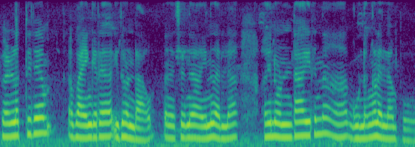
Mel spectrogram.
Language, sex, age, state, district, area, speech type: Malayalam, female, 18-30, Kerala, Alappuzha, rural, spontaneous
